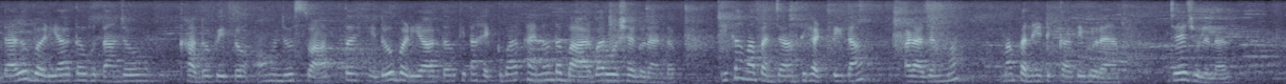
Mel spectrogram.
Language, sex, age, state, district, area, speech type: Sindhi, female, 30-45, Gujarat, Surat, urban, spontaneous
